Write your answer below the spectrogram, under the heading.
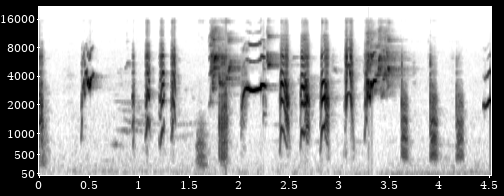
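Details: Javan myna (jalak kebo) in full song, played as a training model for other mynas: quick series of clicks and scratchy notes building into loud grating squawks and a few whistled slurs, closely spaced.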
